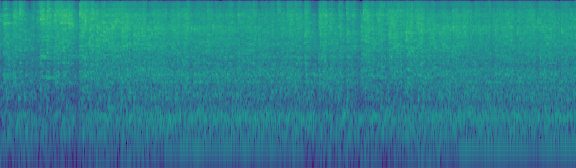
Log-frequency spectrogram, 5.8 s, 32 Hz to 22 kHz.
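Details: Chevy S10 with junkyard-swapped LQ9 6.0 LS V8: deep, lumpy idle that wavers and stumbles unevenly; runs but won't settle, needs tuning, cause not confirmed.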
